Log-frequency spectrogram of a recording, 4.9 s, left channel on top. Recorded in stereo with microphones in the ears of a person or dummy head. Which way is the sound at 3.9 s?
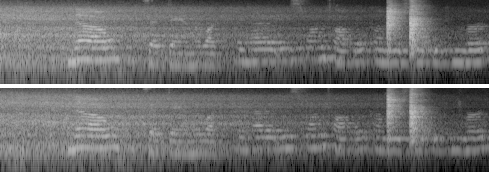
20° left (ahead or behind).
